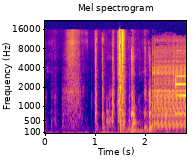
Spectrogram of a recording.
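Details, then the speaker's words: 2006 Ford Escape Hybrid after sitting about two months, at key-on: a few clicks, then a small electric motor winds up into a steady whir; battery cooling flapper door actuator noise. "now that's that's that's that flapper door making that noise"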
